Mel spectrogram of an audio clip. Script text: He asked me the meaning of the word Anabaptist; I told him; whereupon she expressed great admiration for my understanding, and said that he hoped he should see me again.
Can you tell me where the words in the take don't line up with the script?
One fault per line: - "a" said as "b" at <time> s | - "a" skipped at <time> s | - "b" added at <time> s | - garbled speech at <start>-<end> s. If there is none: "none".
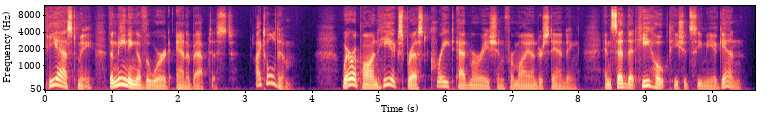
- "she" said as "he" at 5.0 s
